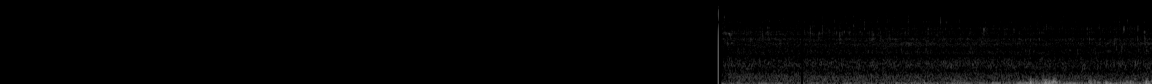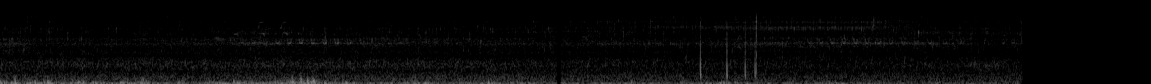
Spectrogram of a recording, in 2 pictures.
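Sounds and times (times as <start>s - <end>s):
fountain water splashing: 7.2s - 21.8s.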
